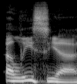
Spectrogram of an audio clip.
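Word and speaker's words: Alicia: hung up on you saying it Alisia because that's how you're supposed to say her name yes it is I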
